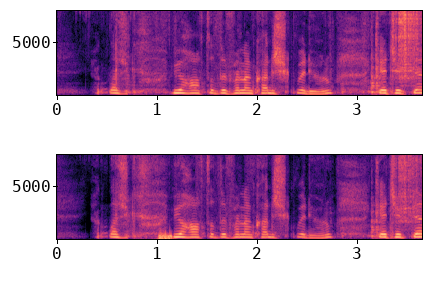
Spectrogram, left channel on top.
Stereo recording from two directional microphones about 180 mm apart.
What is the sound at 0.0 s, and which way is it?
Speech, 40° right (ahead or behind).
